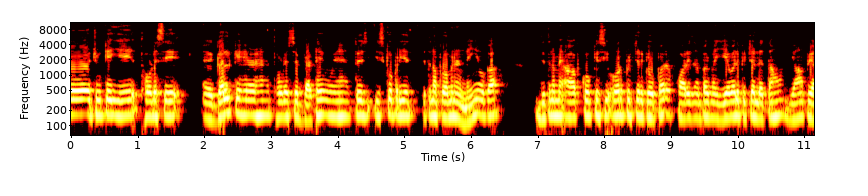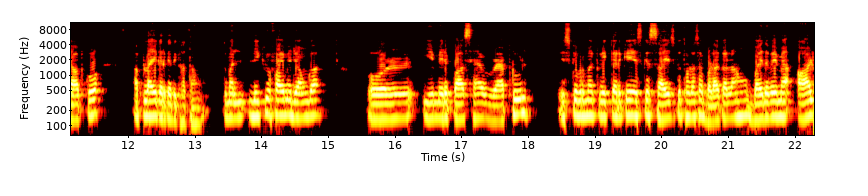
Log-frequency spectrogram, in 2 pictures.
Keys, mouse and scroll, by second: 2.9 click, 6.5 Escape, 7.0 click, 8.3 Tab, 11.0 space, 11.9 click, 18.7 click, 18.9 alt+right click, 19.1 Home.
